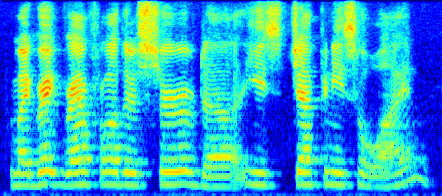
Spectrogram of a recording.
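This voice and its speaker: A man's voice: high-pitched, steady tone, measured pace, gravelly, muffled recording. A young man from the western United States, a student guest in a video interview, earnest and often repeating and restarting words. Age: young adult.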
